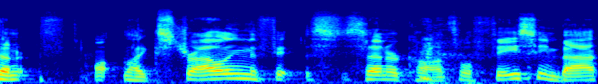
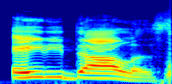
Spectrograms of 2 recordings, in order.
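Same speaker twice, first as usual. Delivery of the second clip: loud, higher mock prostitute voice; imitated streetwalker, loud and high; quoted price; 5 semitones higher, 11 dB louder than usual. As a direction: call out the price, pitched up. Voices prostitute quoting her price.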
